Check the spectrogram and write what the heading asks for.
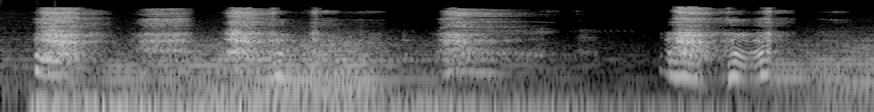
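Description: A woman sobbing, with several sharp gasping breaths and a wavering, wailing cry near the end, over a slow, sad orchestral film score whose deep low swell comes in right at the start.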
